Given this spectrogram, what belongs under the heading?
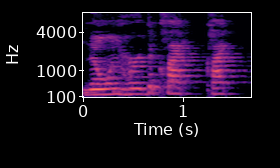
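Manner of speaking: usual speaking voice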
